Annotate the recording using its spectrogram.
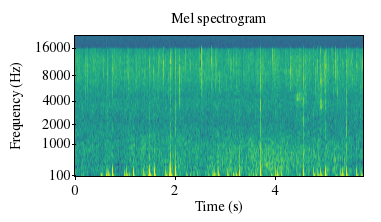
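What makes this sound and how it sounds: A round, flat, thin, solid wooden (cork-like) coaster is held near the microphones and scratched and tapped with fingertips. It makes soft, dull, low thumps in an irregular rhythm, with faint scratchy texture between them and almost no high-frequency content.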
